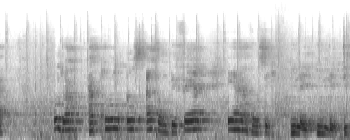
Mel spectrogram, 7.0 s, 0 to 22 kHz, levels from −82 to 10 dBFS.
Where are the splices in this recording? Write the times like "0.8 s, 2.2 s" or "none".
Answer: 5.6 s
